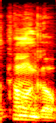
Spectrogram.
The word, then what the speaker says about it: Kumgo: And it's spelled Kumgo, if you didn't see that. I'll show it to you again. It's there it is right there. Come and go. See that? With a K.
